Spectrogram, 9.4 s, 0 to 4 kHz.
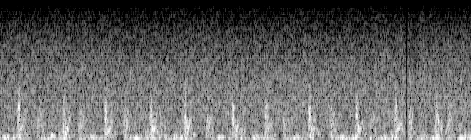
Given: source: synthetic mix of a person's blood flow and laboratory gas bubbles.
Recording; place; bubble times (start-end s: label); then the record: Doppler ultrasound of blood flow; precordium
8.80-8.87 s: bubbles
9.15-9.35 s: bubbles
From the record:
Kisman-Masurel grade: 111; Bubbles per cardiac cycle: 1 to 2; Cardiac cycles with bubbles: 1 to 10%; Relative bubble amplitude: barely perceptible (0.100 to 0.250); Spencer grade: 1 (occasional bubble signal discernible with the cardiac motion signal, with majority of cardiac periods free of bubbles); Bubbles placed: anywhere in the cardiac cycle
